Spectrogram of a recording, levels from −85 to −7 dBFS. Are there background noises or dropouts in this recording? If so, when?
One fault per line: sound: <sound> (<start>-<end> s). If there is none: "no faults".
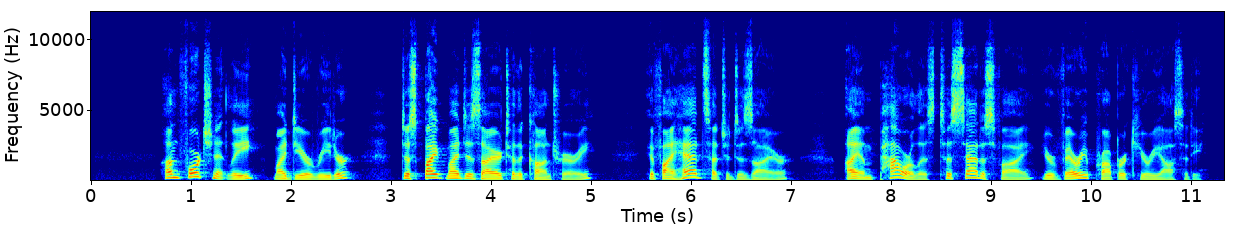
no faults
